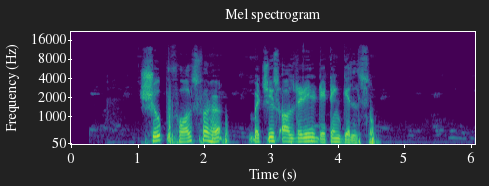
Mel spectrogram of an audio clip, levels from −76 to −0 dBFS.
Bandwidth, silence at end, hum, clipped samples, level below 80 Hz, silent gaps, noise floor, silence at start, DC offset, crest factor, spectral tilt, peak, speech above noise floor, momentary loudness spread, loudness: 13.5 kHz; 1.45 s; none; under 0.1%; -40 dBFS; none; -56 dBFS; 1.05 s; under 0.1%; 16 dB; -6 dB/octave; -2 dBFS; 40 dB; 9 LU; -17 LUFS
